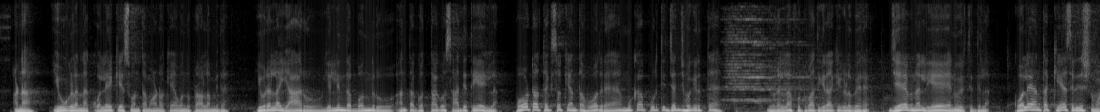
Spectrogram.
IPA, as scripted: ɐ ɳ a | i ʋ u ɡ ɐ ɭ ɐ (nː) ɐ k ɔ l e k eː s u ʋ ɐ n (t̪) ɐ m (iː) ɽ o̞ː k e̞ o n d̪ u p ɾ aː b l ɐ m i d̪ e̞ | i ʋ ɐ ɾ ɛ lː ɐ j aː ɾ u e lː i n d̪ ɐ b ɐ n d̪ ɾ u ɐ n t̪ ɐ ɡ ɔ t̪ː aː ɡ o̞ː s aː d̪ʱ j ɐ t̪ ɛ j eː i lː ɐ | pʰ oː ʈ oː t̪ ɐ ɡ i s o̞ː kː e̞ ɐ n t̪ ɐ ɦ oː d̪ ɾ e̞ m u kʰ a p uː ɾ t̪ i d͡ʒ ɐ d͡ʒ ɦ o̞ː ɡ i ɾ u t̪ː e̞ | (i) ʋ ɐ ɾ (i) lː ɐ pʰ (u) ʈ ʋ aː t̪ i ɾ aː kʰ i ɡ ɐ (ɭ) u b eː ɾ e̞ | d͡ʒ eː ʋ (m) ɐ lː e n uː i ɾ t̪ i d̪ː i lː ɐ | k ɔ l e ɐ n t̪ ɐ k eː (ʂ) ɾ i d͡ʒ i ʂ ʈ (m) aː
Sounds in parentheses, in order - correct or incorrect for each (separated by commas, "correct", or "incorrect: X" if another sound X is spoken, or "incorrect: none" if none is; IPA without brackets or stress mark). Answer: correct, correct, incorrect: aː, correct, incorrect: ɛ, correct, correct, incorrect: n, incorrect: s, correct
